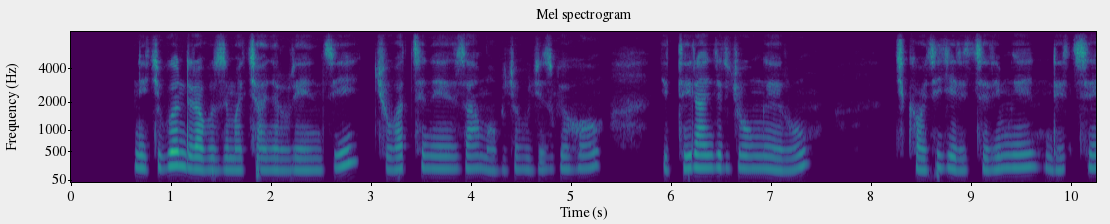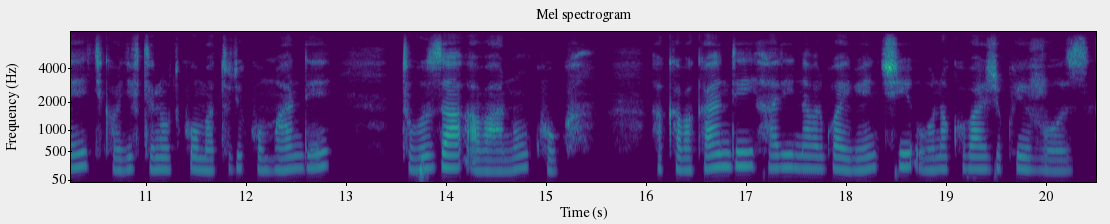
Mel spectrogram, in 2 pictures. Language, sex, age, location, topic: Kinyarwanda, female, 18-24, Kigali, health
